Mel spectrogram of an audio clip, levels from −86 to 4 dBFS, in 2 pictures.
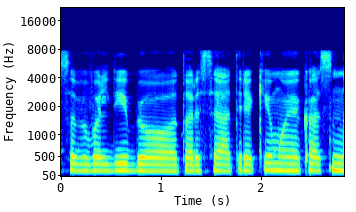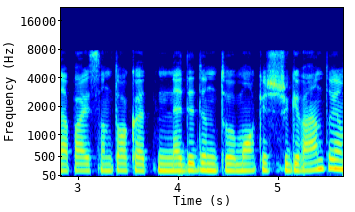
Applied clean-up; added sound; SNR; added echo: none; none; none; none.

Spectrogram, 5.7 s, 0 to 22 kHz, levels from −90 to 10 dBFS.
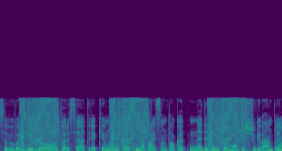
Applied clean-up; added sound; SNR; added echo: none; Tearing; 8 dB; none.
